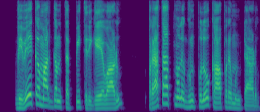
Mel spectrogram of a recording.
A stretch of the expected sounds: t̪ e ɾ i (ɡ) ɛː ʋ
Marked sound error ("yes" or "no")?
no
